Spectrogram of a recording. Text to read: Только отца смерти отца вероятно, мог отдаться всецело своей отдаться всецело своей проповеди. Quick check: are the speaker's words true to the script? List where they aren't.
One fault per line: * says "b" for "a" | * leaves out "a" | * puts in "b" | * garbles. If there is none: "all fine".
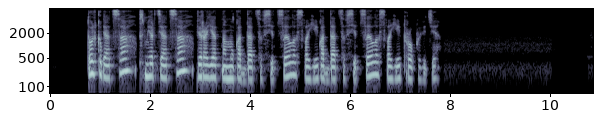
all fine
